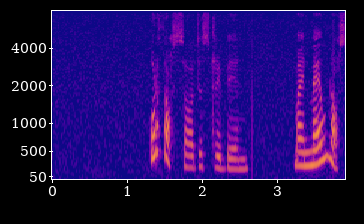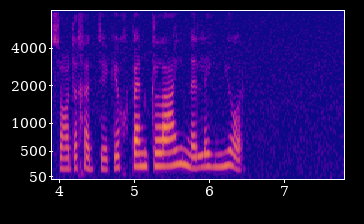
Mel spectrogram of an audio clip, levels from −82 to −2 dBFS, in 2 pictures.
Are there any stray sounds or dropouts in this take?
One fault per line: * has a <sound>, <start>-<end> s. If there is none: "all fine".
all fine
